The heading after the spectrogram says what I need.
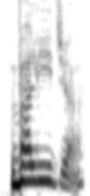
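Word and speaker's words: valigia: লি এখানে উজ থাকবে ভালিজা ভালিজা সুটকেস এখানে যদি বানানটি ফলো করি সবার শেষে আছে জি ই আ এই তিনটি বর্ণ মিলে হবে যা তাহলে উচ্চারণ হচ্ছে ভলিজা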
